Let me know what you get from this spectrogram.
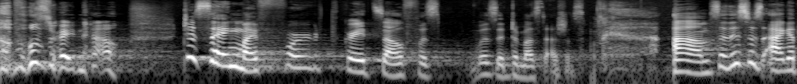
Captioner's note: laughter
